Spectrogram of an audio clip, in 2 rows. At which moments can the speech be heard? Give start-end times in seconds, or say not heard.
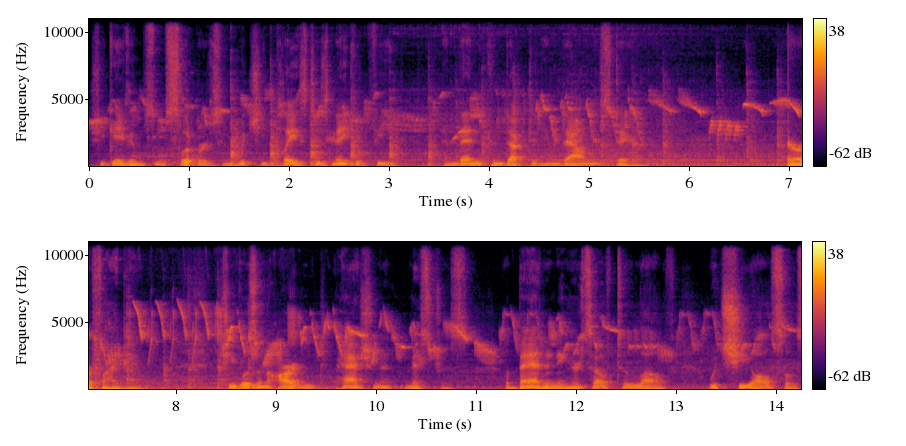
0.1-5.6, 7.0-14.2.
